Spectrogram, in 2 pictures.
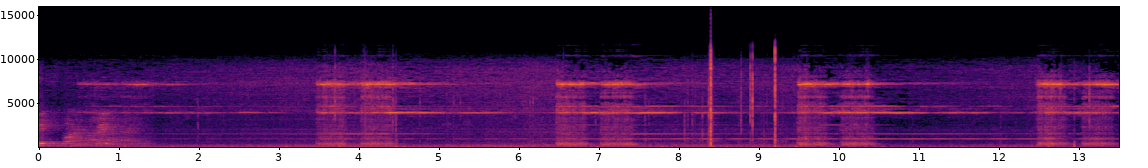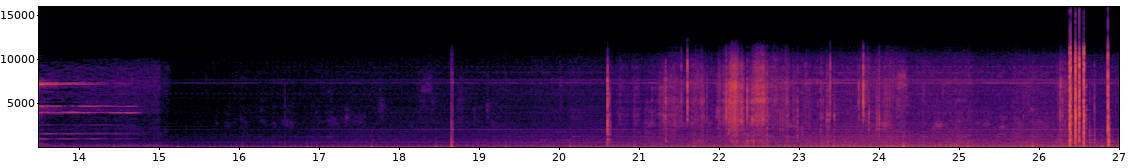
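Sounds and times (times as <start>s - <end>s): telephone double ring: 0.5s - 5.8s, 6.4s - 14.8s.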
